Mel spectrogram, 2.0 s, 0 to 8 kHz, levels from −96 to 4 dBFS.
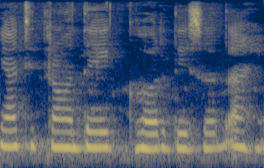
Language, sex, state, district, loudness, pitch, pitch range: Marathi, female, Maharashtra, Chandrapur, -24 LUFS, 250 Hz, 240-260 Hz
